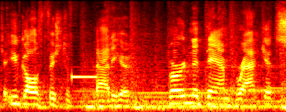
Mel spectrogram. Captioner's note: beep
